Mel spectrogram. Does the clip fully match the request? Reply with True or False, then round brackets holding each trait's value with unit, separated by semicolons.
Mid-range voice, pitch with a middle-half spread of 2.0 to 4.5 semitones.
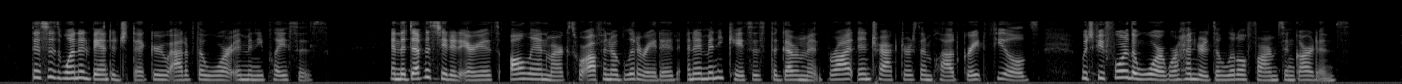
False (220 Hz; 2.9 semitones)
